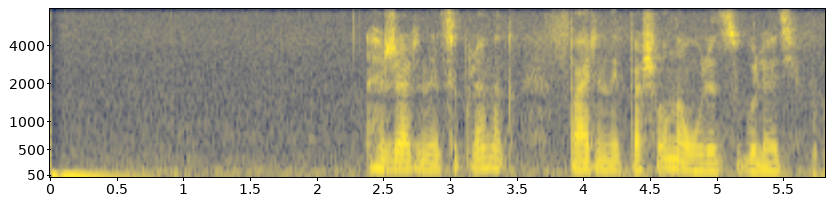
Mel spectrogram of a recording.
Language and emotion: Russian, neutral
